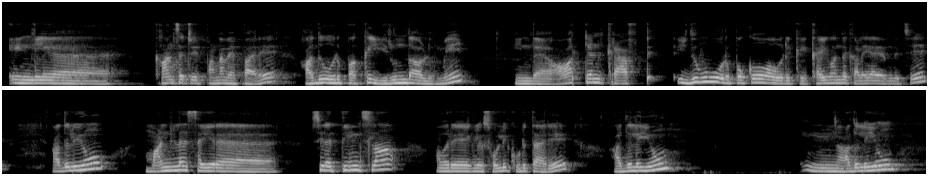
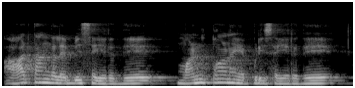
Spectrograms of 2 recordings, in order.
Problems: none marked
